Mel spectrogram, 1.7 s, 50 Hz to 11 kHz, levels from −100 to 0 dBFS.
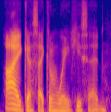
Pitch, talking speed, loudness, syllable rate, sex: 120 Hz, 250 wpm, -23 LUFS, 4.8 syllables/s, female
